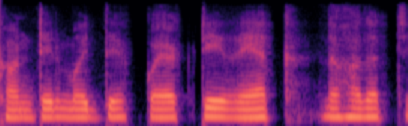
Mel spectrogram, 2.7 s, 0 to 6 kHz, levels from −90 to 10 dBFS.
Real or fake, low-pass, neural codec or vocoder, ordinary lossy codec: fake; 5.4 kHz; codec, 16 kHz, 0.5 kbps, X-Codec, WavLM features, trained on Multilingual LibriSpeech; AAC, 32 kbps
